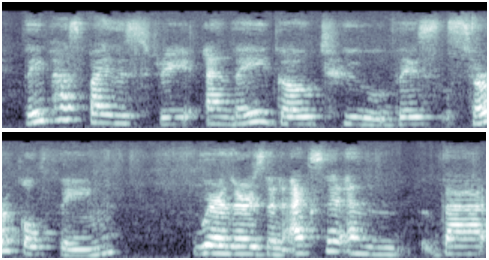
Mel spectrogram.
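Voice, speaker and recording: A woman talks at a fairly slow pace with a fairly high pitch. Noticeable background noise runs under her voice. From Texas, U.S. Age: 20s. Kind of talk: casual talk to camera.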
